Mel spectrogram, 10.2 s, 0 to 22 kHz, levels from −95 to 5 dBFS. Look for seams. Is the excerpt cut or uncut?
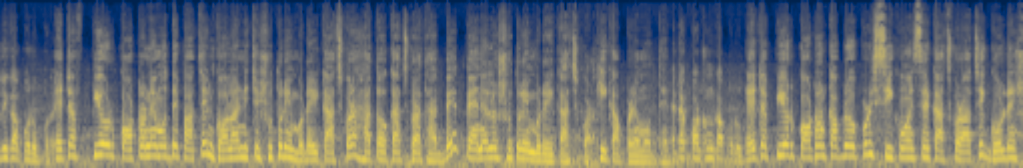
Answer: cut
